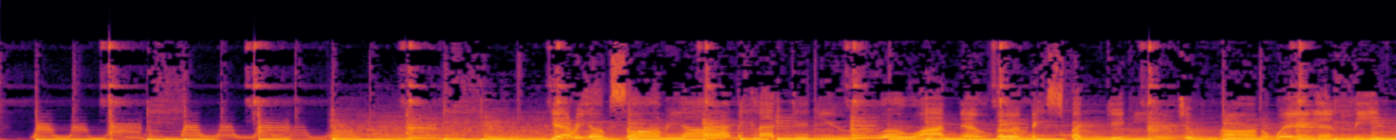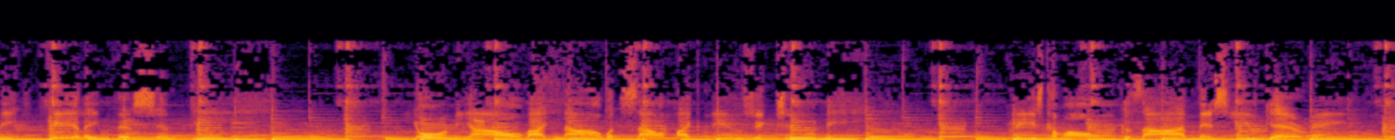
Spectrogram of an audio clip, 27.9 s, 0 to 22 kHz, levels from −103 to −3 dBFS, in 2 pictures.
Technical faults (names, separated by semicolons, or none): none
